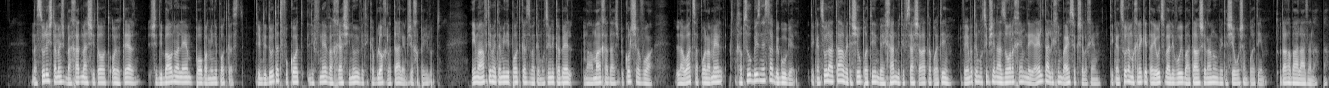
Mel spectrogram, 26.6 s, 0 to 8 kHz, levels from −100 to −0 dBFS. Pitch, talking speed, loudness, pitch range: 120 Hz, 150 wpm, -19 LUFS, 115-135 Hz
